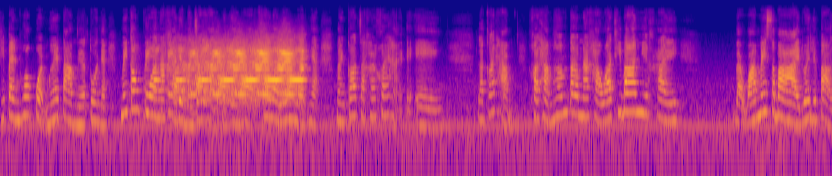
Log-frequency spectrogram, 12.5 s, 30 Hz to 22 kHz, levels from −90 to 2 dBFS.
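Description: From 1.98 to 4.81 s there's a feedback howl: two devices sharing the room and call keep feeding each other, gaining on every pass, so a tone around 1 kHz builds up, pulsing roughly every third of a second, peaking about 10 dB over the speech.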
